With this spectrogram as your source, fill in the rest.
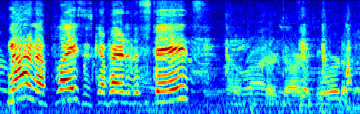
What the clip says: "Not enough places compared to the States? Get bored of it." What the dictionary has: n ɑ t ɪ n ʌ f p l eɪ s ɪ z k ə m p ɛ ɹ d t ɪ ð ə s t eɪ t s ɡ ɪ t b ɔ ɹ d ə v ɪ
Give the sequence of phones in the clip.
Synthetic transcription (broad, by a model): n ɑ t ɪ n ʌ f p l eɪ s ɪ z k ə m p ɛ ɹ d t ɪ ð ə s t eɪ ɪ t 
